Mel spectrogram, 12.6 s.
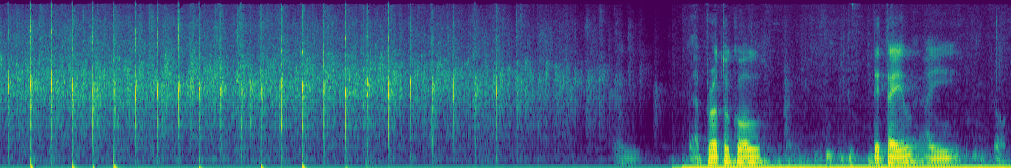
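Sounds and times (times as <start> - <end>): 
audience applause: 0.0 - 8.3
speech: 8.6 - 9.7, 10.3 - 12.6.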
